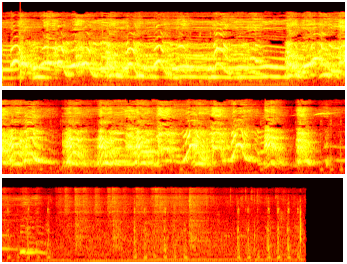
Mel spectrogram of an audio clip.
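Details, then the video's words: Three puppies in one of their periodic howling sessions, which happen day or night: several wavering, overlapping howls with yips in a loud chorus for about four seconds, then broken, shorter howls that fade out by seven seconds, leaving a faint low hum. "Puppies indulge in periodic HOWLING sessions"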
